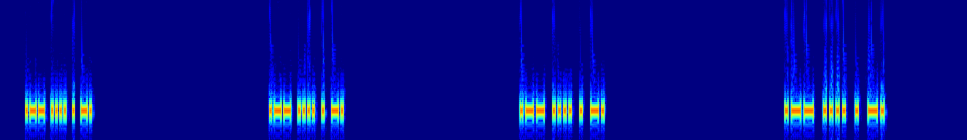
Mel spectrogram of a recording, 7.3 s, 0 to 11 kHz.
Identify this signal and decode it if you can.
Morse code, heard as a keyed tone, about 66 wpm, 700 Hz. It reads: WHEN WHEN WHEN WHEN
